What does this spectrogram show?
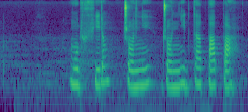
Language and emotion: Russian, neutral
